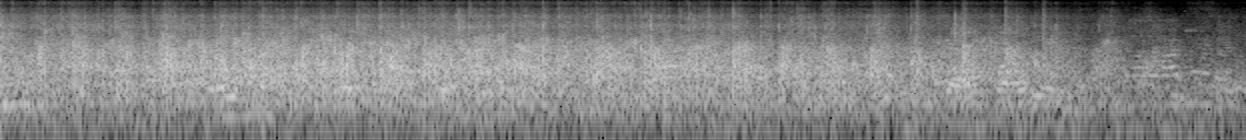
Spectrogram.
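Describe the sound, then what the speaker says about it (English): Audience applause at a school academic awards ceremony for tenth and eleventh graders, sustained clapping from a full room that stays strong for most of the stretch before tapering slightly near the end. "if we could just have a round of applause for all our club connections"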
